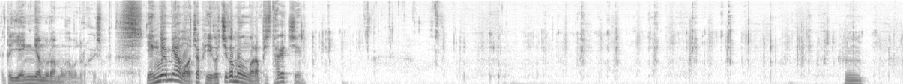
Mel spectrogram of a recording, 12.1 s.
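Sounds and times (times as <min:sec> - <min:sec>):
chewing crunchy fried chicken: 0:03.8 - 0:12.0.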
